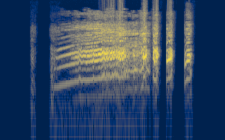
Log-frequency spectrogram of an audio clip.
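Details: Sumatran red junglefowl hen in heat, her voice used to lure males: a short opening note, then a drawn-out rising raspy squawk ending in three brief sharp notes.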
